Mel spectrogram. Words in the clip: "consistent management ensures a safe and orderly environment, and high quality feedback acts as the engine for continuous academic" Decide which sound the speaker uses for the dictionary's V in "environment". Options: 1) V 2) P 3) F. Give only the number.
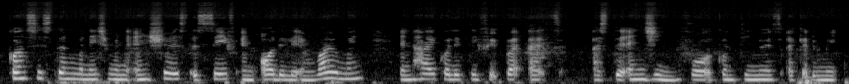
1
